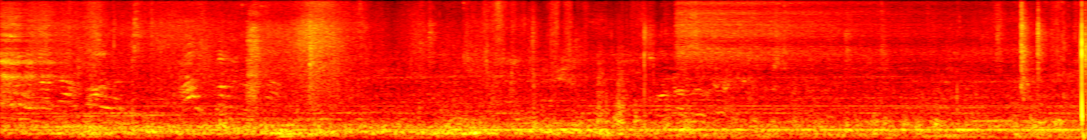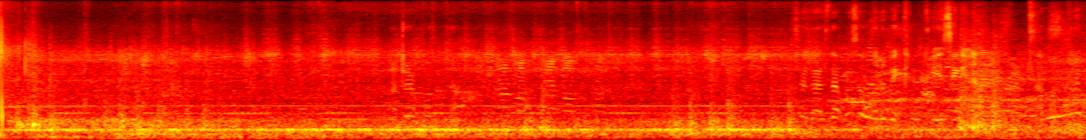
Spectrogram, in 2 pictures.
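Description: A Melbourne train rumbles steadily into a station platform, a low continuous mechanical drone with some squeals and clanks, people faintly audible nearby.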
